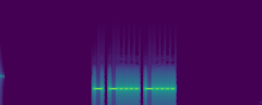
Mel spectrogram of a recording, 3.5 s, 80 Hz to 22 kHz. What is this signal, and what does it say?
Morse code, heard as a keyed tone, about 36 wpm, 700 Hz. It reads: T66
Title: Three Challenging Letter-Number Combinations 35wpm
